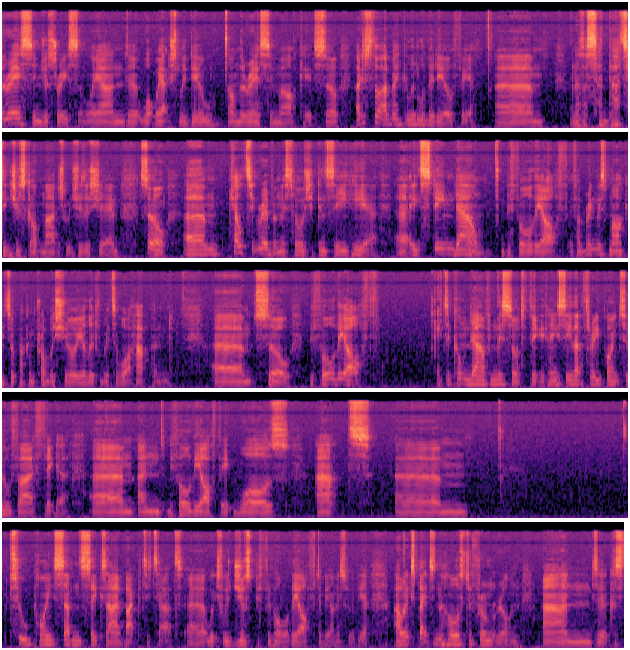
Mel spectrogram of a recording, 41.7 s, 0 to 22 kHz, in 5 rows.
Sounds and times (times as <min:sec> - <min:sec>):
Speech: 0:00.0 - 0:21.8, 0:22.4 - 0:31.3, 0:33.4 - 0:41.6.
